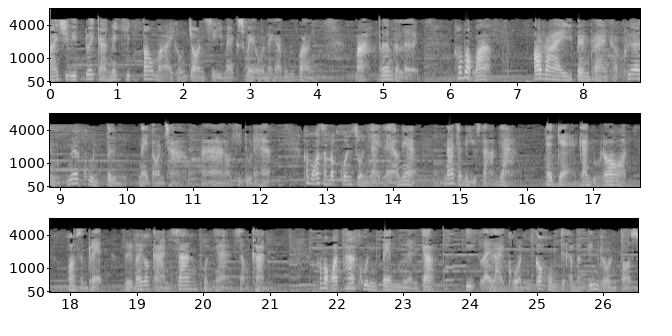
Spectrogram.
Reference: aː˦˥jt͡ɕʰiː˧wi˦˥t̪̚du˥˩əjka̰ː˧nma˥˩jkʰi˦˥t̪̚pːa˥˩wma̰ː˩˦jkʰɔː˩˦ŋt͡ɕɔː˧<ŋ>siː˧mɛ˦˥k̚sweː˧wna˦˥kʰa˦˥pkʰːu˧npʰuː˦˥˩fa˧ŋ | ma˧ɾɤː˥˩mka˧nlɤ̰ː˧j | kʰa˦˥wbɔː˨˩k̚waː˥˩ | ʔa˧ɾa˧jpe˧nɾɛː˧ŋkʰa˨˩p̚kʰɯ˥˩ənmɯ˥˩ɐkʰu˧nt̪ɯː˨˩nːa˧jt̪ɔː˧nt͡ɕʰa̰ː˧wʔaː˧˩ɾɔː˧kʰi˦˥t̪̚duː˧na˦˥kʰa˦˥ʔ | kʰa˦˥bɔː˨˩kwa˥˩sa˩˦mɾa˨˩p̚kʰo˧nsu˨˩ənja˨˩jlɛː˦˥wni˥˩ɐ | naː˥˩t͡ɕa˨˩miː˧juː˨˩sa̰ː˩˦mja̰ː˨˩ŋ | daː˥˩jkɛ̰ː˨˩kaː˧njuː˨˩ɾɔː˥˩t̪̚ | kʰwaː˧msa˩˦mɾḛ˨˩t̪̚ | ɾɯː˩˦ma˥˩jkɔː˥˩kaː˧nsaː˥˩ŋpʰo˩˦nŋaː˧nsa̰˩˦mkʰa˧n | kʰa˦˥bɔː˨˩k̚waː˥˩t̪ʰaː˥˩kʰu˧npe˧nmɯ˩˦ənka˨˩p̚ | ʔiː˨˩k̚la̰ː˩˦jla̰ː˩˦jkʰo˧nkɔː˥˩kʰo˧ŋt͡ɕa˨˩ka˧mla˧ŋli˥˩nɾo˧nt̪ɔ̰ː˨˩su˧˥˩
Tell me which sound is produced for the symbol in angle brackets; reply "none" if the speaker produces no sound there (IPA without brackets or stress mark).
n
